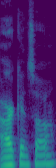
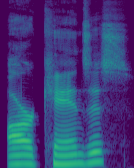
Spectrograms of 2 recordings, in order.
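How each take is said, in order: First: Stress on the first syllable, final s silent. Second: Stress on the second syllable, final s sounded. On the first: The speaker calls it right. "instead of" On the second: The speaker calls it wrong. "the pronunciation with the accent on the second syllable with the sound of the A in man and the sounding of the terminal S"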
